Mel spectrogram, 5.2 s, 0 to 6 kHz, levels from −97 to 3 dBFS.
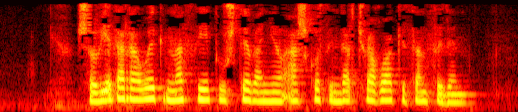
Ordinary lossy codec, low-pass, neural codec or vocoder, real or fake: MP3, 24 kbps; 5.4 kHz; none; real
